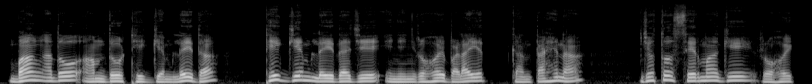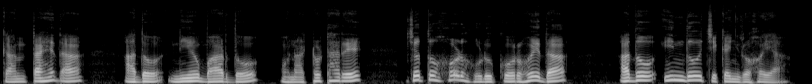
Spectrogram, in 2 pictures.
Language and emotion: Santali, neutral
